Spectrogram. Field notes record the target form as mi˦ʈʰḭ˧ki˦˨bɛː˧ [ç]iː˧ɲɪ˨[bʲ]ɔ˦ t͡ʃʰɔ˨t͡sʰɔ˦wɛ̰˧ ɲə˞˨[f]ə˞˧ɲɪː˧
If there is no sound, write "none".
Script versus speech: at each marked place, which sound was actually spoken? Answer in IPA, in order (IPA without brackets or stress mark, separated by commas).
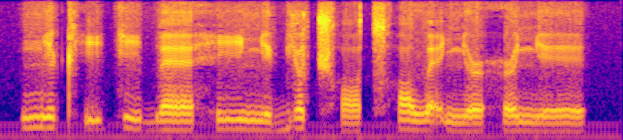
h, bʲ, h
